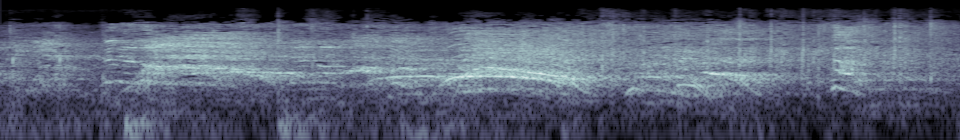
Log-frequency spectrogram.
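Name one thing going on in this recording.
Young men shout excitedly after a point.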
